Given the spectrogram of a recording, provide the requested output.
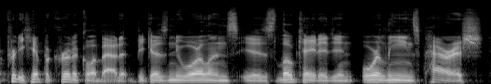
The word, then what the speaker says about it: New Orleans: Nolens is just a jokey touristy thing. So the only acceptable ways to say it are New Orleans or the most accurate way, which is the extra syllable of New Orleans.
